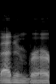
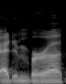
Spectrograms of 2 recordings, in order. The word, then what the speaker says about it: Edinburgh: I like how you actually got the pronunciation of Edinburgh right. Yeah. Oh, is that how you pronounce it? Yes. Yeah, it's Edinburgh. It's you could do Edinburgh or Edinburgh. You just can't do Edinburgh.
